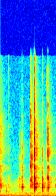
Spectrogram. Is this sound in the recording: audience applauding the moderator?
no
